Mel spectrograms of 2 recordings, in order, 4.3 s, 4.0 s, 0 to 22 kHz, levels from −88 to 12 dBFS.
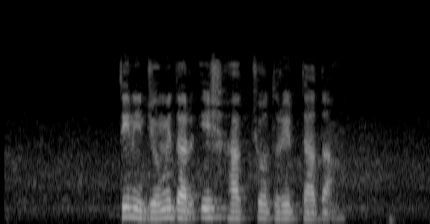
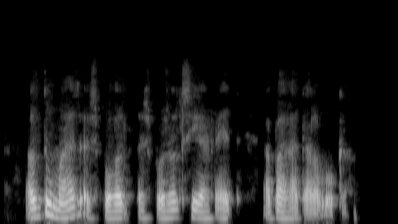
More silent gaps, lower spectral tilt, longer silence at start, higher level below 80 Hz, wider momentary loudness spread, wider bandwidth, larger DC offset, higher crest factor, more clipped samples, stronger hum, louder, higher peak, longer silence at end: neither; second, -6.5 dB/octave vs -11 dB/octave; first, 1.2 s vs 0.25 s; second, -68 dBFS vs -60 dBFS; about the same, 8 LU vs 9 LU; first, 7.6 kHz vs 5 kHz; neither; first, 22 dB vs 16 dB; neither; neither; second, -30 LUFS vs -19 LUFS; second, -10 dBFS vs -2 dBFS; first, 0.9 s vs 0.55 s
